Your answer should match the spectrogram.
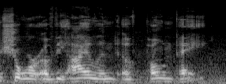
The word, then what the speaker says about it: Pohnpei: of the island of Pohnpei. I'm going to say it's pronounced Pohnpei because otherwise it sounds like Pompeii over there in Greece, and it's not.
